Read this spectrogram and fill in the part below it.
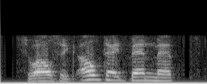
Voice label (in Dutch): Altijd, Dutch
